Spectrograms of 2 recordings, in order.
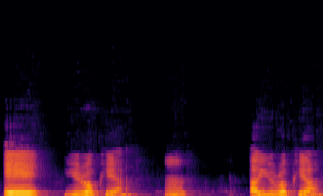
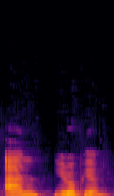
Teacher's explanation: European, that begins with the sound ye, which is a consonant sound. And that goes to say that we say a European.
